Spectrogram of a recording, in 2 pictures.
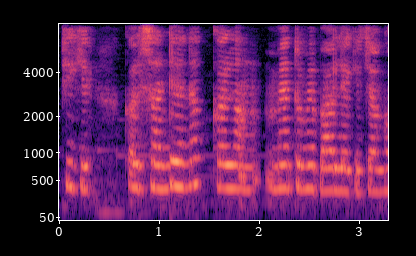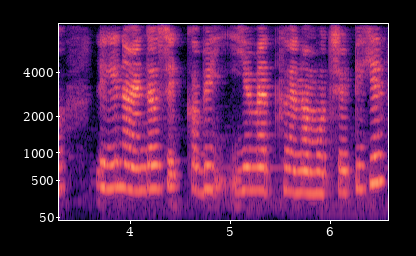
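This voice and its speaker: A woman's voice: very high-pitched, flat delivery, normal speed, darkish tone, distant mic, voice pushed up. A woman voicing a possessive, pleading young man in a fan audio drama, speaking emotionally.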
